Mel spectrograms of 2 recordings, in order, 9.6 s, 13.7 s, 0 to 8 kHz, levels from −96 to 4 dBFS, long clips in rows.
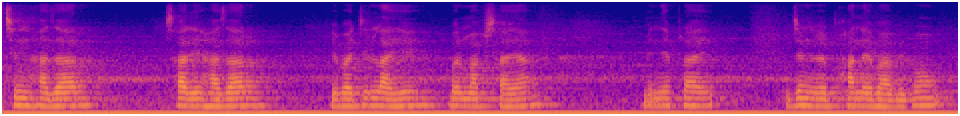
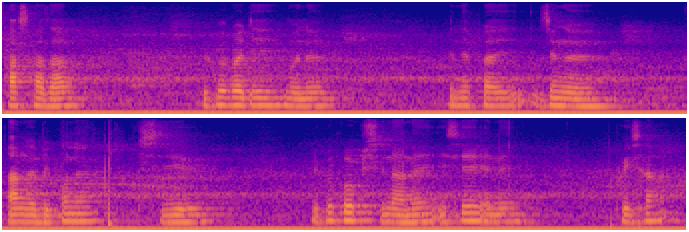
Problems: none marked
